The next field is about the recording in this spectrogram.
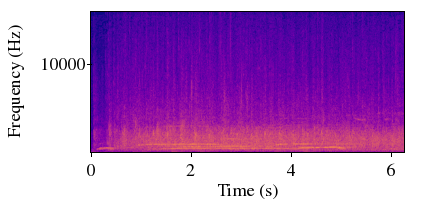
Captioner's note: audience clapping and cheering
